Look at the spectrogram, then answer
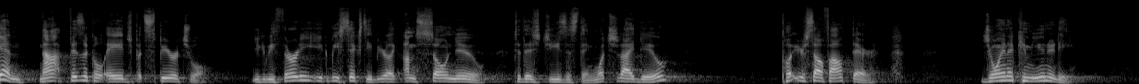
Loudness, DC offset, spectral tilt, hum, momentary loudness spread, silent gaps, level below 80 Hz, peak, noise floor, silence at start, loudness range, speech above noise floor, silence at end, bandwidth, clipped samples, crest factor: -28 LUFS; under 0.1%; -5.5 dB/octave; none; 10 LU; none; -70 dBFS; -8 dBFS; -67 dBFS; 0 s; 2 LU; 40 dB; 0.55 s; 15.5 kHz; under 0.1%; 22 dB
